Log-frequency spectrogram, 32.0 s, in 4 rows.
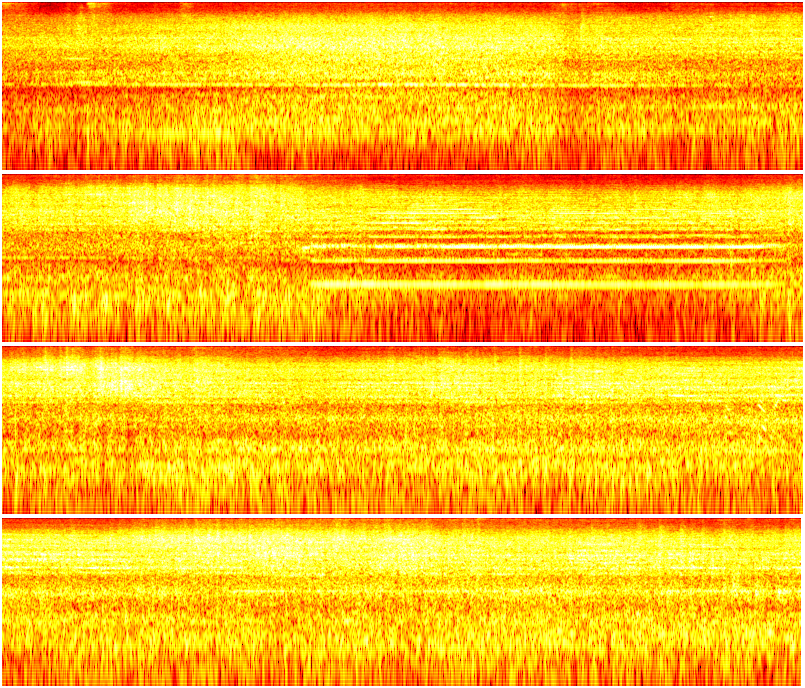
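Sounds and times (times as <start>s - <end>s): train passing at speed: 0.0s - 32.0s
single-note train horn: 0.3s - 6.7s, 11.0s - 15.9s.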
